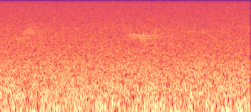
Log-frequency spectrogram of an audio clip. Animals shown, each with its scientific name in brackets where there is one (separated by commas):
Red-eyed Vireo (Vireo olivaceus)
